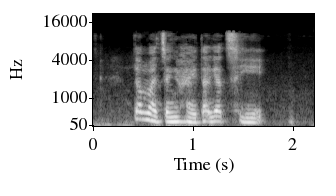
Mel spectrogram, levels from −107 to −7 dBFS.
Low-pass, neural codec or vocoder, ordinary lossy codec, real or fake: 10.8 kHz; vocoder, 44.1 kHz, 128 mel bands, Pupu-Vocoder; Opus, 32 kbps; fake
